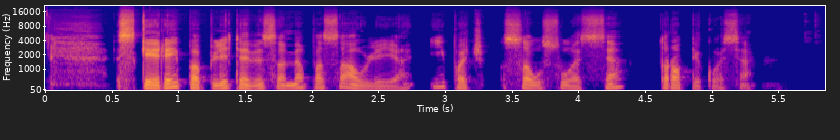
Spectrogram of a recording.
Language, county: Lithuanian, Vilnius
